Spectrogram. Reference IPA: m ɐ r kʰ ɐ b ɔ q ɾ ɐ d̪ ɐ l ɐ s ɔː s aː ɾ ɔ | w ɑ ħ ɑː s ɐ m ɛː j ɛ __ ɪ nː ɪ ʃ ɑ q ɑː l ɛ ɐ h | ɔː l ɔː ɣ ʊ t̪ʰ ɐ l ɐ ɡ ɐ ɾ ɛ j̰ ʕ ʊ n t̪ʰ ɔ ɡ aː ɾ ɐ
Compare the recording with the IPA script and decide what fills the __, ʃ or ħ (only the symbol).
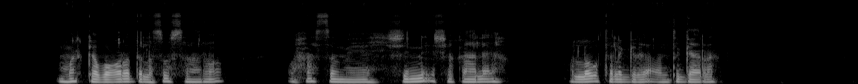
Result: ʃ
